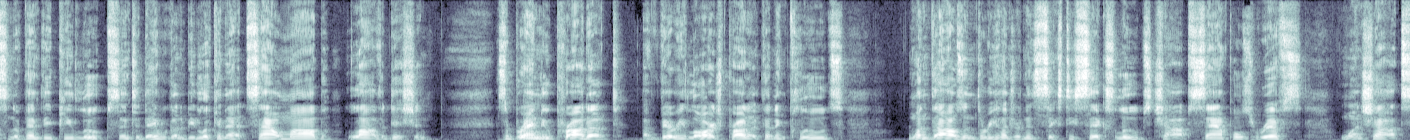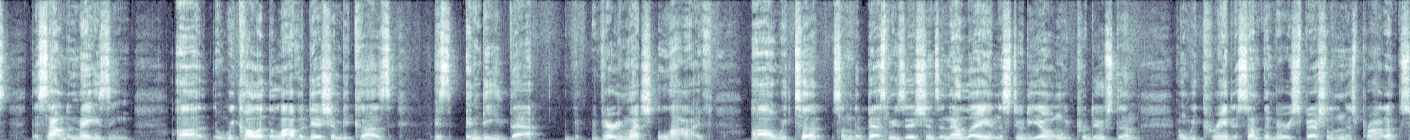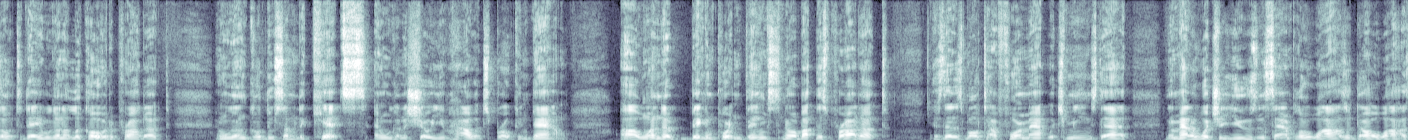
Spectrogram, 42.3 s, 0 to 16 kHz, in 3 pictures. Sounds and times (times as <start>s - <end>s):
Speech: 0.0s - 4.4s, 5.0s - 8.5s, 9.1s - 42.2s.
